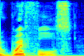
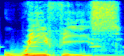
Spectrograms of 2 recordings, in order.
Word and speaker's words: Wifies: But for now, guys, as always, check out, is it Wiffles? Wiffles? Oh, it's pronounced Wifies.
